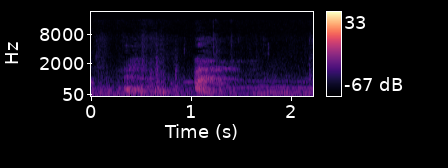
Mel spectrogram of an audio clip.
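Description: Faint, brief voices from a small group gathered close by: two short murmured sounds, one about half a second in and one about a second in, with a low background hum in between.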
